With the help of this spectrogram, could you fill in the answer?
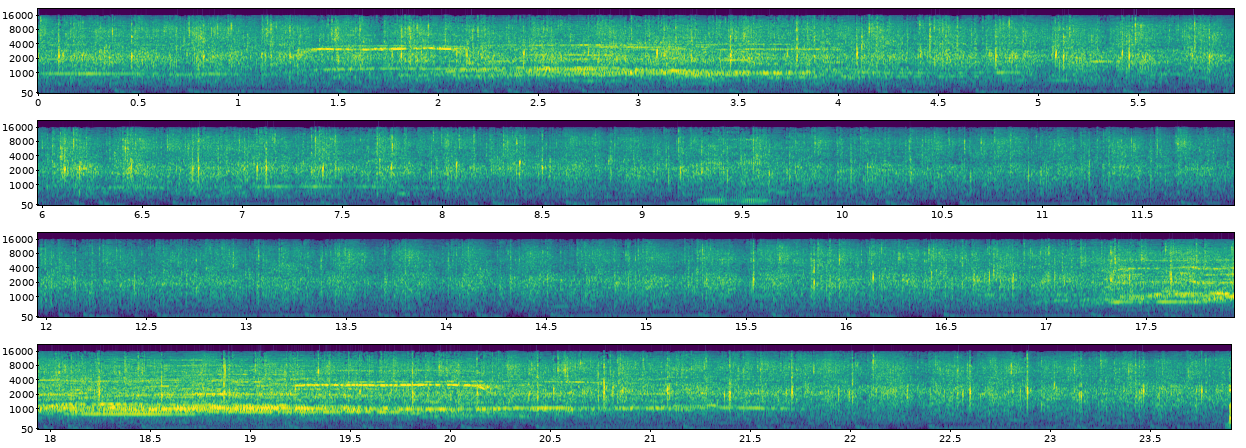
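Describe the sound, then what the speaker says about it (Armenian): A TV show audience claps for the winners, sustained dense applause filling the hall and swelling near the end, with voices speaking over it at times. "Բարձր ծափարում եւ շնորհավորում ենք"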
